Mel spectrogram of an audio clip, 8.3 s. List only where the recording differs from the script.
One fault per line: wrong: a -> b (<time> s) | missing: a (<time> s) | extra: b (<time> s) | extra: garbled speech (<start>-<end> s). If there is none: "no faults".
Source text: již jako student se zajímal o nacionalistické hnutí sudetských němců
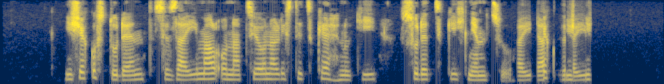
extra: garbled speech (6.5-7.4 s)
